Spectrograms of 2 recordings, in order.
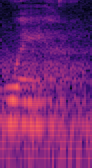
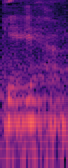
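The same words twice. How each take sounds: First: A 'w' sound follows the g. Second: No 'w' sound follows the g. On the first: The speaker calls it wrong. "A gente não fala" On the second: The speaker calls it right. "a gente não pronuncia também o U aqui"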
